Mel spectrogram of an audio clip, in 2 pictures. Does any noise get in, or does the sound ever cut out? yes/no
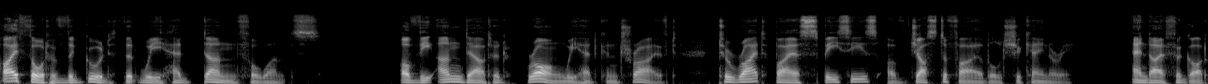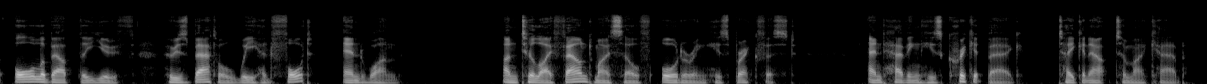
no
